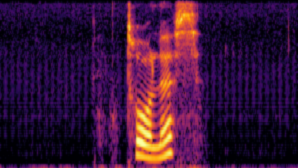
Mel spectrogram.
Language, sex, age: Norwegian, female, 25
